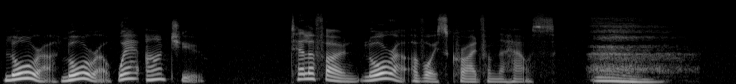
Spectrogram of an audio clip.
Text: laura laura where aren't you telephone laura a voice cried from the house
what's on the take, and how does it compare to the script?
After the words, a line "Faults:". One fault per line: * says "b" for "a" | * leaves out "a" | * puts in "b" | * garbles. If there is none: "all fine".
laura laura where aren't you telephone laura a voice cried from the house
Faults:
all fine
